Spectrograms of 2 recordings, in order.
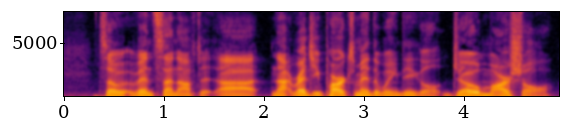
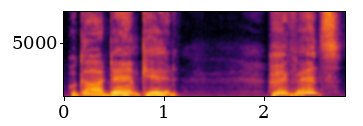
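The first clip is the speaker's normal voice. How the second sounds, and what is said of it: Imitates another person's voice. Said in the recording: “That's my Austin... It's awful.”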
